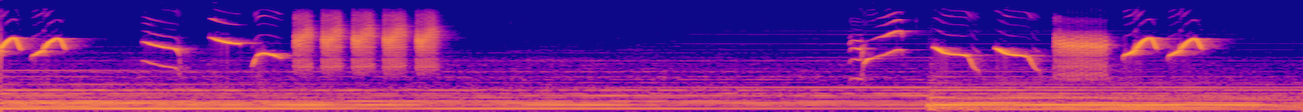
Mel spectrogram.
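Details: Zapata Wren (Ferminia cerverai), endangered Cuban endemic, in a wetland during its nesting season, gives clear, high whistled notes and a quick burst of rapid repeated notes, over a steady low musical drone.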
